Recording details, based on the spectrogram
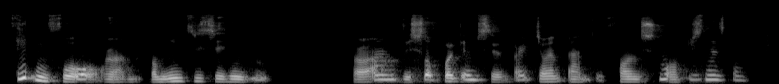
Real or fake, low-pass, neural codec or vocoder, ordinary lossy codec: fake; none; autoencoder, 22.05 kHz, a latent of 192 numbers a frame, VITS, trained on one speaker; none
